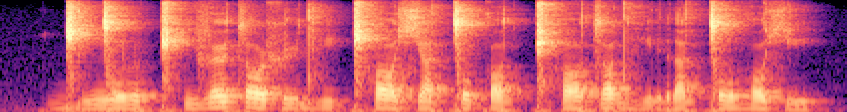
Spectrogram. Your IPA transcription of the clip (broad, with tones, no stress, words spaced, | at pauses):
ɡ͡ǁi˨ŋ͡ǀo˨lo˨ ǁʰi˨vœː˦t͡sɔː˧ ʂʉː˧dʱiː˨ǁʰɒː˦˨ ɕa˨˦ ǀo˧kɒː˨t͡sǁʰɒː˧ d͡zɒ˦dʱi˨ra˨˦ ǀo˧ɦɔ˧ ɕi˨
